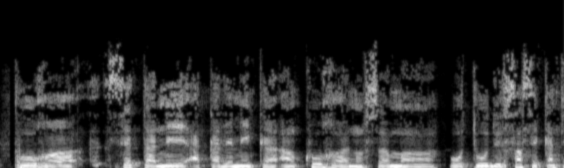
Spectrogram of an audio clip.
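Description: A man speaks in a normal speaking voice. His pitch is fairly low, with ordinary pitch variation. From Benin. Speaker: university lecturer, sinologist. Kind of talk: radio interview.

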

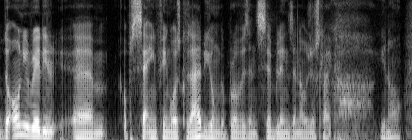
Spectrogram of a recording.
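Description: This man has a medium-pitched voice with a Mancunian accent. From Manchester, England. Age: 30s. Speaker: business coach. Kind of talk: interview conversation. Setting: studio.

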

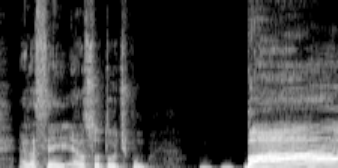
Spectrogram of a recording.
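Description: A man in a strong São Paulo accent with an animated tone, lively intonation and a moderate pace, on a very clean recording with a silent background. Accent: paulista, strong. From São Paulo, Brazil. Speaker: podcast host. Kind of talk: casual chat. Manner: animated, slangy.

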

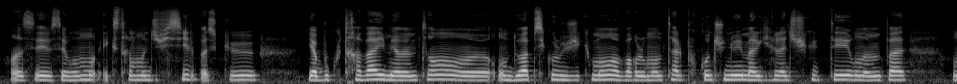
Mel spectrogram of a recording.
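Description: A woman's voice with medium pitch and a dark, mellow tone, at a moderate pace. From Yemen. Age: 20s. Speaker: medical student. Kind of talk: interview. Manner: halting.

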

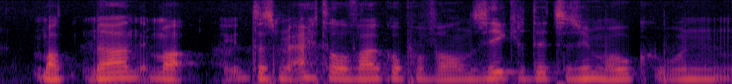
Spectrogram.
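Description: The voice is somewhat breathy, moving at a moderate pace with monotone, flat intonation. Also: man. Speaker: podcast co-host. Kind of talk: casual chat.

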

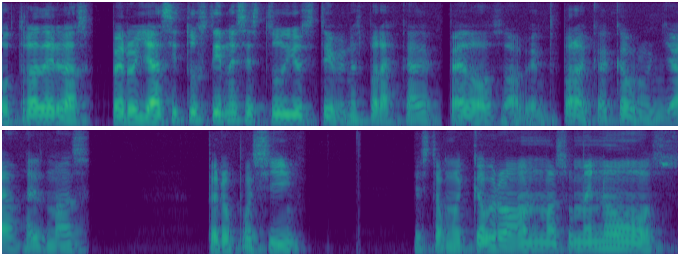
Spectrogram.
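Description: This man speaks in a flat monotone at a moderate pace, his pitch fairly high. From Mexico, Monterrey, Nuevo León. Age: 20s. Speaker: podcaster. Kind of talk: casual monologue. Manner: halting, many fillers.

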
